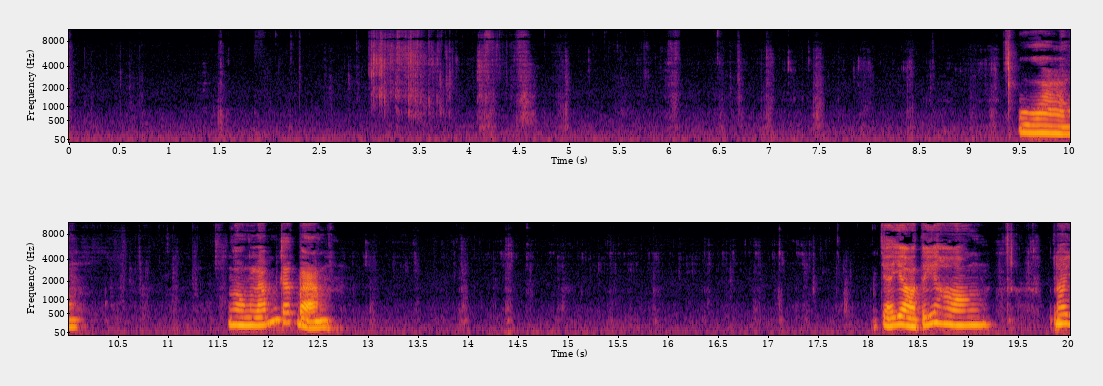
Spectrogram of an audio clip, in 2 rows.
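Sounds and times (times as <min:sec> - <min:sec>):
soft crunchy chewing: 0:00.0 - 0:18.2, 0:19.2 - 0:20.0
crunchy bite: 0:02.7 - 0:05.1.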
